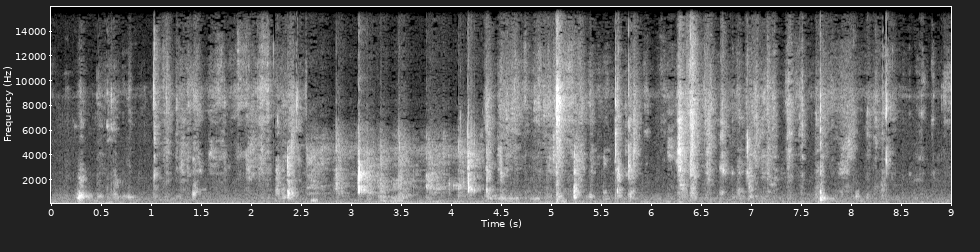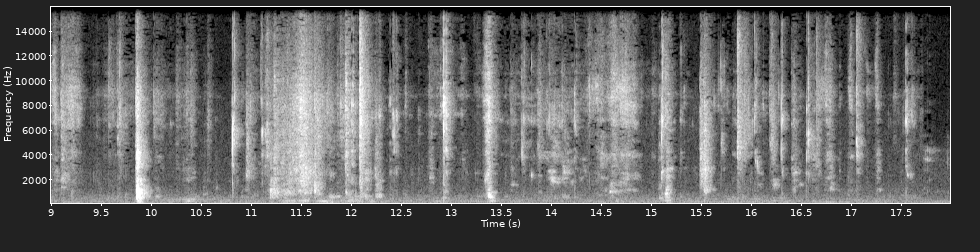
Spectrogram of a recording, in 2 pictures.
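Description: Close-up eating sounds: wet chewing and lip smacks with irregular crunches while fried chicken and spicy instant noodles are eaten.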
